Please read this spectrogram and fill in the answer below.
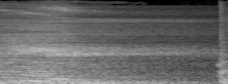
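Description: Propeller plane flying low past, its sound swelling to a peak about half a second in and falling in pitch as it passes, then fading away.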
